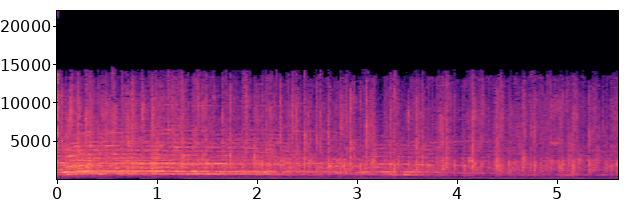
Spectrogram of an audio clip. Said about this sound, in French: Mademoiselle, madame, monsieur, attention, tonnerre d'applaudissements. Voici monsieur Florent Père.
